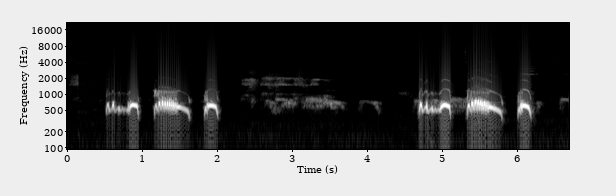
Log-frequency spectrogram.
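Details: Zebra dove, Malaysian type, giving two song phrases. Each phrase has quick stuttering notes, a longer falling coo and a short final coo, with soft murmured notes between. The background is quiet.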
